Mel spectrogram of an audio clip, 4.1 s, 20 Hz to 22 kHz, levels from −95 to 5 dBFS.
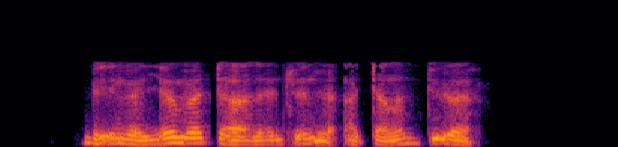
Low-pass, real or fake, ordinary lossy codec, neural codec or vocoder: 7.2 kHz; fake; AAC, 16 kbps; codec, 16 kHz, 4 kbps, FunCodec, trained on Chinese and English, 50 frames a second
